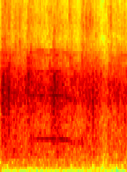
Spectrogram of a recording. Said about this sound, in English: Come on, clap your hands and praise the name of the Lord.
